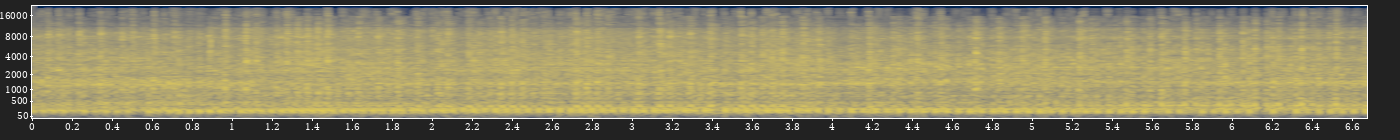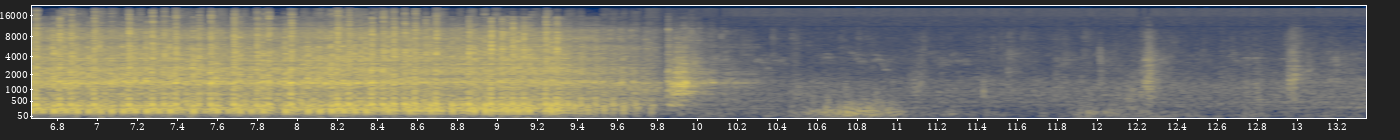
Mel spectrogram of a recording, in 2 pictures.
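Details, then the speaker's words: Chinese clone of Honda Rebel 250 engine, rewired and revived: loud sharp raspy chuffing through steady idle until shutdown; exhaust leaks left unfixed because engine's exhaust screw holes are broken. "It has some exhaust leaks but I couldn't fix it because the screw holes in the engine were broken. So it will be loud."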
